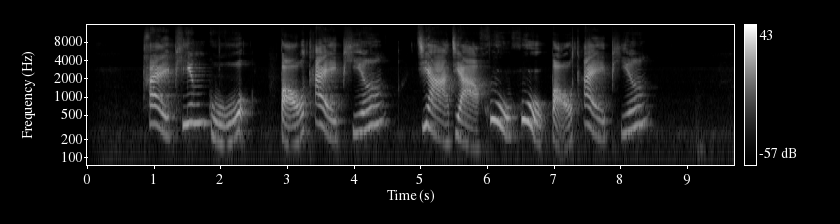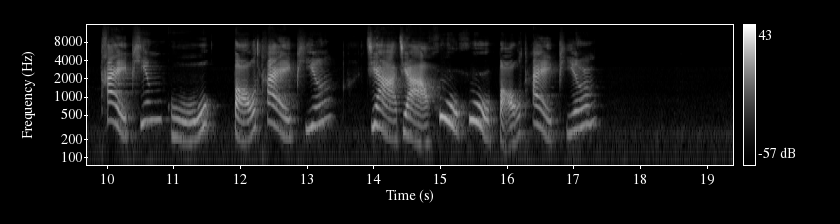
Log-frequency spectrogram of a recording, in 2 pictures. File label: Taiping Drum, The Slang spoken by Tianjin Dial; The Musical Material of Taiping Drum; The Slang spoken by Tianjin Dialect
